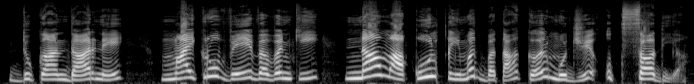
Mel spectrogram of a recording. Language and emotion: Urdu, angry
